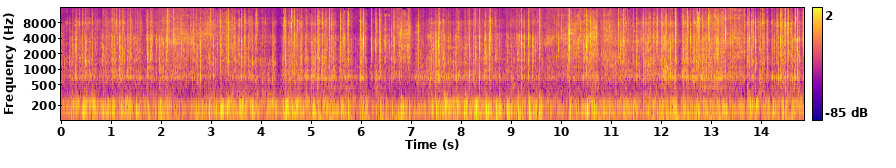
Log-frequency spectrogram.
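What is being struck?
Plastic computer keyboard.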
